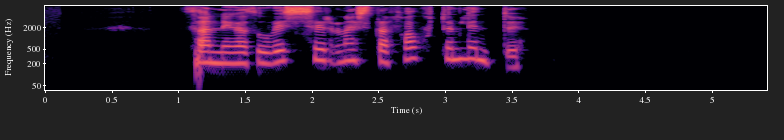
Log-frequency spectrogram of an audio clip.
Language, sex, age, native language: Icelandic, female, 30-39, Icelandic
